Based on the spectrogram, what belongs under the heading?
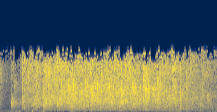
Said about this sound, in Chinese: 我们现在鼓掌。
